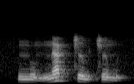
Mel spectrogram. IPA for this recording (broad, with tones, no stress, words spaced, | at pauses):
ŋo˨˩˨mna˦˥k̚cə˨˩wcə˨˩m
